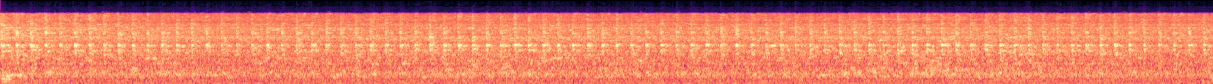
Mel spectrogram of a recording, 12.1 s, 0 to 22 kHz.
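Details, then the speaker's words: Firebird V8 idling after first start with fuel added to tank and carburettor: regular uneven pulse, three or four stumbles a second, hollow beat; cylinders 8 and 5 not firing well, suspected fouled plugs, not confirmed. "Well, it looks like number 8 and number 5 cylinders are not firing very well. It's probably just crap on the plugs."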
